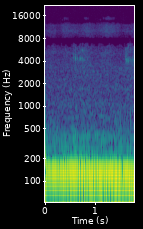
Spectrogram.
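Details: Ginger cat purring, a low steady rumbling drone throughout, close to the microphone.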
